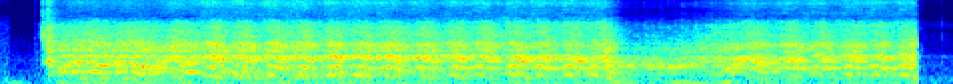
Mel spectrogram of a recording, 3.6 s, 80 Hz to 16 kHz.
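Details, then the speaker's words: 1995 Ford Bronco on a start attempt after an engine swap, fuel pump cycled; harsh uneven cranking with back pressure but no start; distributor suspected to be 180 degrees out. "It had a little bit of back pressure when it was cranking, as you heard."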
